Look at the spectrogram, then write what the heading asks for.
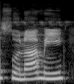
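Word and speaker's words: tsunami: उसी तरीके से गाइस क्या होता है, जो सुनामी होती है, गाइस सुनामी की स्पेलिंग देख लीजिए, ये होती है सुनामी की स्पेलिंग होती है जो कि टी से शुरू होती है।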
